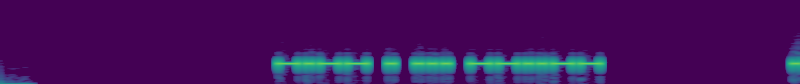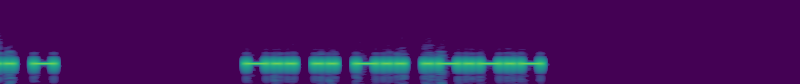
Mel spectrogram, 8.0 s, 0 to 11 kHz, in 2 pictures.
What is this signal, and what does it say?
Morse code, heard as a keyed tone, about 36 wpm, 700 Hz. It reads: YES, IT DID.
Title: 4x Word-Spacing - Sentences from Top 500 Words - 35wpm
